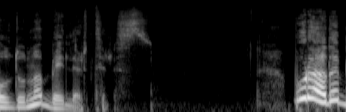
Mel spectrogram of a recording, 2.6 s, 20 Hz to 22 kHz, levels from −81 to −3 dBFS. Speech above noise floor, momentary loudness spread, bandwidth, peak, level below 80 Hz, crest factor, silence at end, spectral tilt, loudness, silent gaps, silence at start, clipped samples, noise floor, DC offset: 53 dB; 27 LU; 15.5 kHz; -4 dBFS; -60 dBFS; 20 dB; 0 s; -6 dB/octave; -20 LUFS; none; 0 s; under 0.1%; -73 dBFS; under 0.1%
